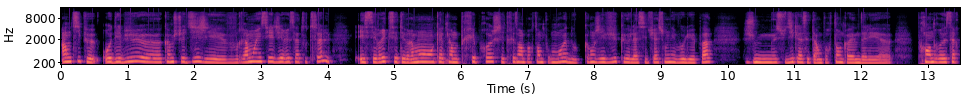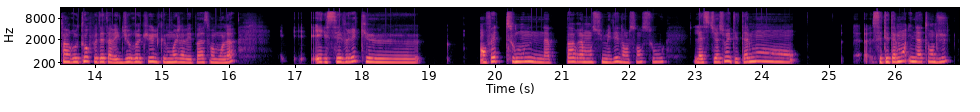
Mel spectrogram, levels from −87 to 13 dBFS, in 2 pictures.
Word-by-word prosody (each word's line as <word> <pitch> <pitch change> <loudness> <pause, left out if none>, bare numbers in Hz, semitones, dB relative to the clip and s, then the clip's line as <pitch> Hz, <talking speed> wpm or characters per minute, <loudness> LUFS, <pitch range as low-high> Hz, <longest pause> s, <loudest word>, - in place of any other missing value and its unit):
Un 245 +2 +5
petit 275 +1 -4
peu. 230 -5 0
Au 245 - +4
début, 240 +3 +1
heu, 235 -3 +1
comme 245 -1 +2
je 245 - -11
te 250 - -3
dis, 255 +3 -1
j'ai 215 -4 -1
vraiment 220 +6 0
essayé 265 -1 +2
de 230 - -4
gérer 245 0 +1
ça 240 0 -5
toute 235 -1 -13
seule 280 0 -1 0.4
et 220 +2 +1
c'est 230 0 -1
vrai 255 +3 +1
que 265 - -12
c'était 240 -2 -1
vraiment 240 +2 +3
quelqu'un 235 -1 -1
de 225 - +2
très 220 +3 -4
proche 255 0 -3
et 225 - -3
très 245 +2 -4
important 230 0 -1
pour 230 -1 -9
moi, 240 +3 +2
donc 205 -3 -4
quand 235 -1 -1
j'ai 225 0 0
vu 230 +3 -2
que 245 -2 -4
la 210 -2 0
situation 220 +2 -4
n'évoluait 210 -3 +1
pas, 230 +4 0 0.4
je 230 0 -2
me 220 -1 +3
suis 215 -1 -6
dit 230 - +1
que 235 - -3
là 220 - +2
c'était 210 -1 -5
important 205 +3 -1
quand 205 - -3
même 200 0 +2
d'aller, 190 0 -2
heu, 95 0 -6 0.4
prendre 235 -1 +2
certains 240 +1 +1
retours 245 +4 +2
peut-être 245 0 +1
avec 205 -2 +1
du 225 +4 +1
recul 240 +1 +2
que 235 - -3
moi 225 +1 +3
j'avais 220 -3 0
pas 220 +2 -3
à - - 0
ce 220 0 -7
moment-là, 210 +7 -1 1.0
e - - -16
et 230 +1 +2
c'est 245 +1 +3
vrai 250 +5 0
qu'en 220 -4 -1 0.8
fait 270 +2 +1
tout 260 - 0
le - - +8
monde 265 +1 +4 0.2
n'a 210 -1 -5 0.2
pas 250 0 +2
vraiment 235 -1 0
su 235 +1 -4
m'aider 225 +3 +1
dans 225 - 0
le 215 - -4
sens 235 +2 -7
où 245 +1 -4 0.4
la 220 -5 +1
situation 240 +5 -1
était 230 -6 -1
tellement 260 +3 +1 1.1
c'était 245 0 +2
tellement 255 +4 +4
inattendu 245 0 +1
235 Hz, 205 wpm, -22 LUFS, 220-245 Hz, 1.1 s, le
